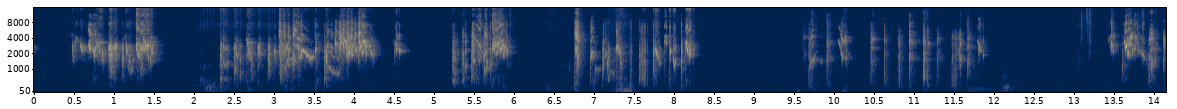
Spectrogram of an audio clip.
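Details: Budgies kept as pets give long runs of scratchy, buzzy chatter in bursts of one to two seconds, separated by brief silences, with clicking notes mixed in.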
